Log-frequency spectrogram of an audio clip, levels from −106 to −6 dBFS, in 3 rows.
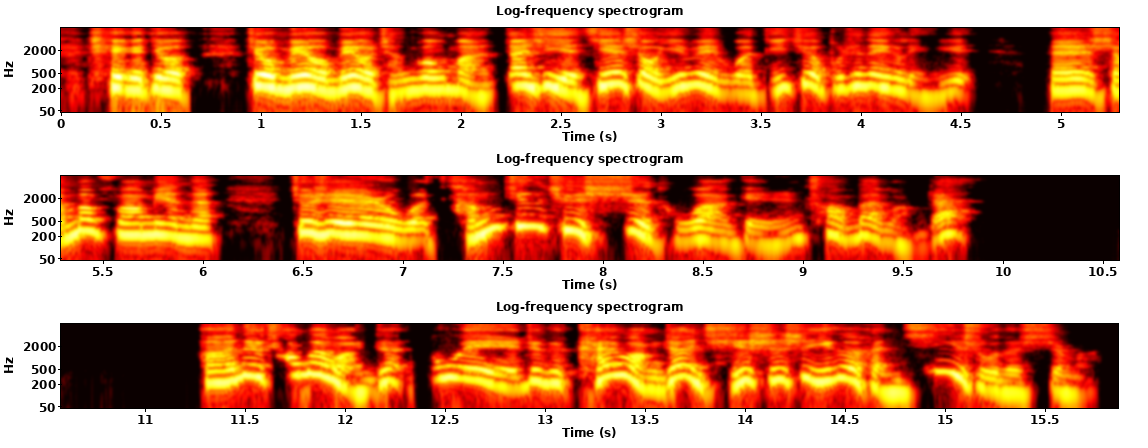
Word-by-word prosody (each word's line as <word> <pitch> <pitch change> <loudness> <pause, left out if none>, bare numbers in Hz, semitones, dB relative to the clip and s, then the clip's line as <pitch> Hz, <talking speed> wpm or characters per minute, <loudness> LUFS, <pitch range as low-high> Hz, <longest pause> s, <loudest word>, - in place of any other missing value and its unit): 这 200 - +6
个 180 -2 +4
就 175 -4 +4 0.3
就 225 -3 +10
没 200 +3 +6
有 200 -6 +8
没 185 - +2
有 180 -6 +5
成 150 +4 -10
功 185 0 -1
嘛， 155 -8 -5
但 230 -1 +3
是 225 +1 0
也 160 -7 +3
接 245 +3 +1
受， 205 - 0
因 210 +8 -3
为 225 -6 0
我 145 -2 -9
的 185 +11 -8
确 230 +2 -2
不 195 - -10
是 230 - -3
那 225 -2 -1
个 180 - -7
领 120 -6 -16
域。 155 +5 -15 0.3
呃， 170 0 -2
什 160 +5 -6
么 275 +1 +1
方 215 -2 0
面 210 -4 -2
呢？ 170 -1 -5 0.4
就 250 - +1
是 220 -4 +4
我 155 -3 -4
曾 225 - -2
经 365 -1 0
去 290 -4 0
试 215 +2 -3
图 150 -3 -19
啊， 160 -5 -5
给 - - -13
人 120 +8 -17
创 200 -2 -10
办 200 -6 -10
网 115 -5 -18
站。 - - -8 1.5
啊， 215 +1 0
那 330 - 0
个 310 - +1
创 340 +1 -2
办 350 -3 +3
网 125 - -2
站 235 - -6
对， 260 - -1
这 235 +9 -4
个 215 -1 -3
开 295 +10 -3
网 160 - 0
站 285 -8 -1
其 205 +6 -3
实 250 +2 -4
是 265 +3 -3
一 235 - +1
个 260 -2 -1
很 120 0 -8
技 355 - -3
术 150 - -7
的 120 -2 -10
事 120 +4 -14
嘛， 105 -3 -15
205 Hz, 270 characters per minute, -23 LUFS, 165-235 Hz, 1.5 s, 就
